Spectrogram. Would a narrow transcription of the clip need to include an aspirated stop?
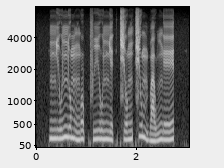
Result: no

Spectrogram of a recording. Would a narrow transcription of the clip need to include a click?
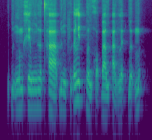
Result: no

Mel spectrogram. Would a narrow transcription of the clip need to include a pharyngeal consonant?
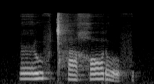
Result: yes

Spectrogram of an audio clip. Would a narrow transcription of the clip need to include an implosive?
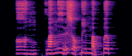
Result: yes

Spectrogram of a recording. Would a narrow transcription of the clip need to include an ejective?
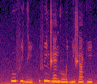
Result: no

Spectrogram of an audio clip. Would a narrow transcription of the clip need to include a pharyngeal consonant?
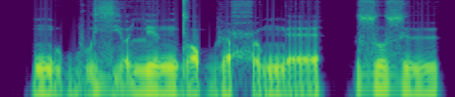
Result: yes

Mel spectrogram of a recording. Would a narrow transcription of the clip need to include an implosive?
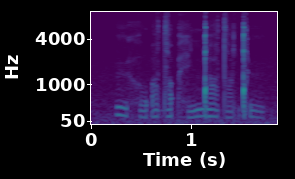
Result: no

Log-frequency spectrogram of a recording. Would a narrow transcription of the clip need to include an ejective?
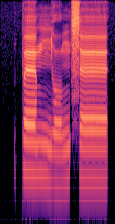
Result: no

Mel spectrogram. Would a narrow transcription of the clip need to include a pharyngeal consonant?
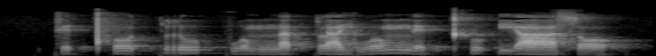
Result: no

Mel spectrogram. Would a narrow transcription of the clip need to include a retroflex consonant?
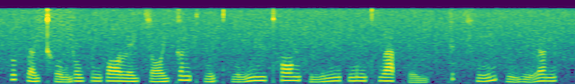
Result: no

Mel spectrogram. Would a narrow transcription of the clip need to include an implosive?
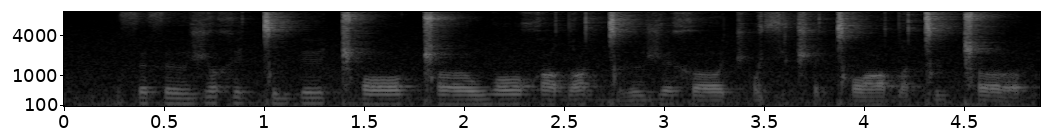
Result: no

